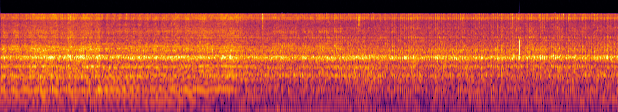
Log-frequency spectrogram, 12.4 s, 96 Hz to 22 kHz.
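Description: Vespa PX 150's two-stroke single-cylinder engine running steadily under way, with a short tick about ten seconds in.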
